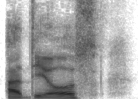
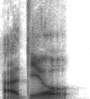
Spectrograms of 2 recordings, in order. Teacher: if you move to the coast, well, they always are dropping the last uh, s. So for example, instead of saying adios, they say adio, right?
